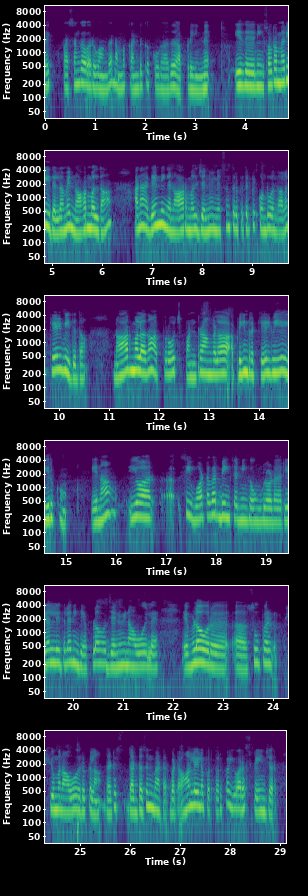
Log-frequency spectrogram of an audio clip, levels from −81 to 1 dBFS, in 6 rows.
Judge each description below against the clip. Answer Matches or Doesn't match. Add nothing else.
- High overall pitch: Matches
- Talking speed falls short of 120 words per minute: Doesn't match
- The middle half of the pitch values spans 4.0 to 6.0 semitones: Doesn't match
